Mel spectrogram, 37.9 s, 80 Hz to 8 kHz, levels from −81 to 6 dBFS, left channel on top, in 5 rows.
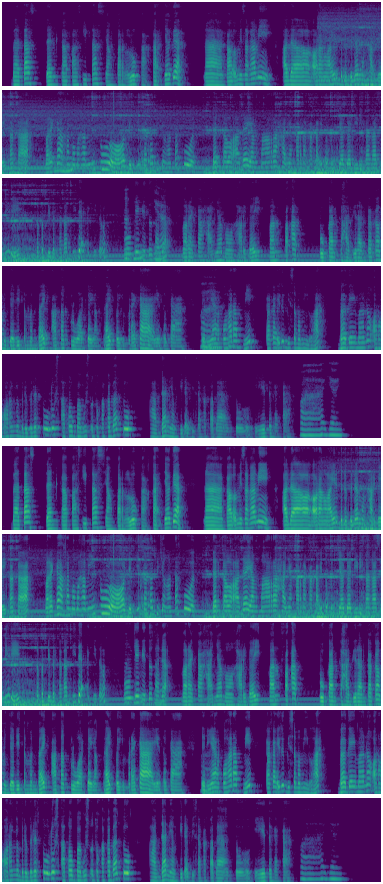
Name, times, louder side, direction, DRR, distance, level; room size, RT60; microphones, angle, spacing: voice 1, 0.2-0.6 0.9-3.6 4.0-5.3 5.6-8.1 8.4-11.4 11.8-15.5 15.9-17.2 17.6-18.5 18.7-21.1 21.5-26.4 26.7-27.7 28.0-29.1 29.5-32.9 33.3-34.2 34.5-36.1, right 4 dB, 60° right, 0.6 m, -30 dB
sound 1, 6.3-24.1, left 1 dB, 55° left, 0.8 m, -42 dB
sound 2, 6.7-8.0 9.2-10.8 11.6-17.1, right 1 dB, 10° right, 0.4 m, -32 dB
voice 2, 8.6-9.0 17.6-18.4 26.7-27.5 36.3-37.1, left 4 dB, 85° left, 0.4 m, -36 dB
13.0 x 5.2 x 2.8 m
head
